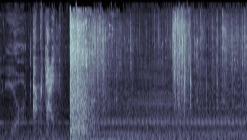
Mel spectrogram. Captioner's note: sound of smashing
